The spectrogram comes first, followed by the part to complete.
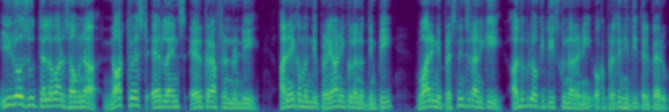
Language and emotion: Telugu, neutral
